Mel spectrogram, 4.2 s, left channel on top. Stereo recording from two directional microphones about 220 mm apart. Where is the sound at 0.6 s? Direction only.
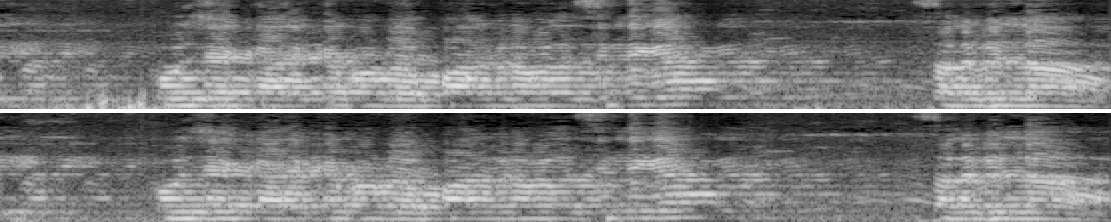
50° left (ahead or behind).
